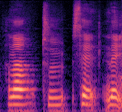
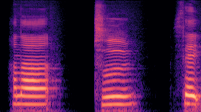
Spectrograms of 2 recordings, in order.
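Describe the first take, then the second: First: The counting is fast. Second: The counting is slow.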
